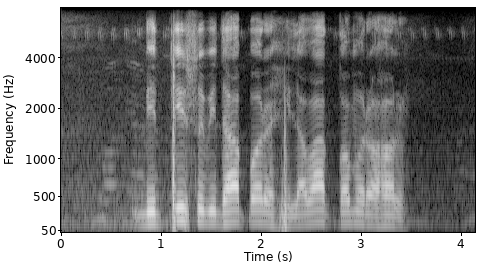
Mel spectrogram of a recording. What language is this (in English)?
Bhojpuri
